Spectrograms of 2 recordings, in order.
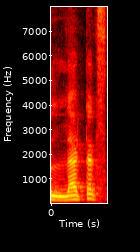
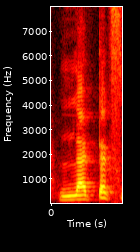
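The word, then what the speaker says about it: latex: से आप जानते होंगे उसे लेटेक्स कहा जाता है लेटेक्स भी प्रोनाउंस करते हैं कुछ लोग कुछ लोग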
